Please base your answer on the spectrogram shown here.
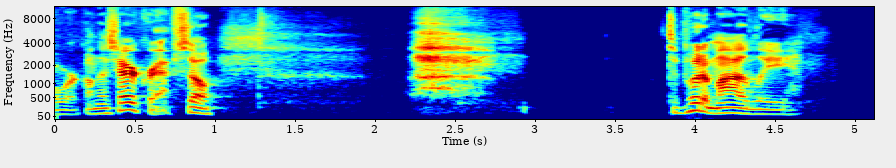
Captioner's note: sighing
